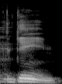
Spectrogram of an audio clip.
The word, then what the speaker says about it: Gein: Oh, Geen, okay. Geen. Okay. I read his transcripts from his interview, and he says in there, pronounce it like green without the R.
